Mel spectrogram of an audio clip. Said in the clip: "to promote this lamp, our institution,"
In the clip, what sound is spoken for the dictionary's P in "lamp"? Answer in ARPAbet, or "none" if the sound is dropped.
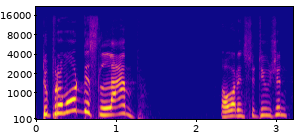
P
